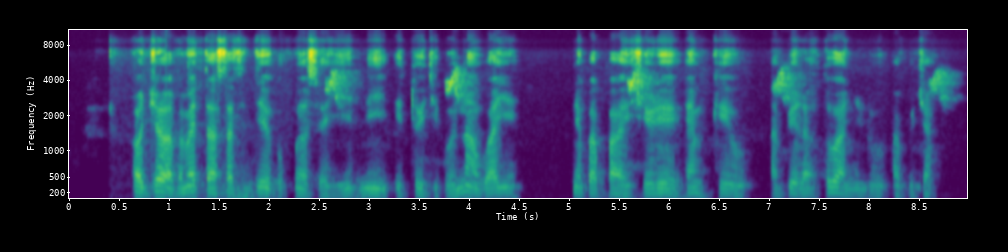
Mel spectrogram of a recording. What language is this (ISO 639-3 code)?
yor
